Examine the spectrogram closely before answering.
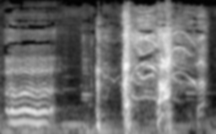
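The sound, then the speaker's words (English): Coughing from a person with watering eyes during a deep nasal swab test: a short voiced sound, then a few sharp, breathy bursts spaced unevenly. “I coughed. That was not a sneeze.”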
